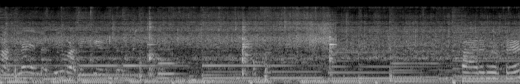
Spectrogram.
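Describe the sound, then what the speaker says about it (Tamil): Chopped onions and tomatoes with salt sauté in a pan for pirandai chutney, a close, continuous sizzle with repeated scraping and stirring strokes of a spoon against the pan. "சேர்த்து இதையும் நல்லா எல்லாத்தையும் வதக்கி எடுத்துருங்க"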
